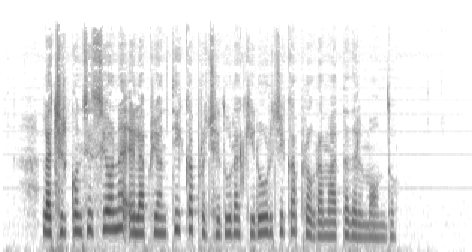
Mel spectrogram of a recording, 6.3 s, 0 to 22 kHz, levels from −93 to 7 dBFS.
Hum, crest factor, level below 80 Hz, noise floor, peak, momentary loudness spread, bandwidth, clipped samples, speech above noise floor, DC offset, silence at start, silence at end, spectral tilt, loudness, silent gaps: none; 22 dB; -70 dBFS; -78 dBFS; -12 dBFS; 14 LU; 16 kHz; under 0.1%; 44 dB; under 0.1%; 0.4 s; 1.05 s; -4 dB/octave; -34 LUFS; none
